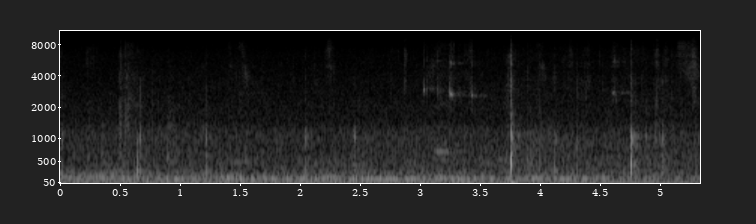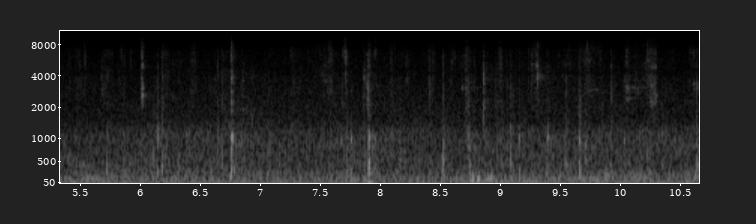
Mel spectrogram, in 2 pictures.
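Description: Tennis ball being hit by rackets and bouncing on a hard court during a doubles rally: a string of sharp pops, irregularly spaced, about a second or so apart, over a low steady background rumble.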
